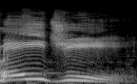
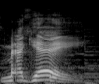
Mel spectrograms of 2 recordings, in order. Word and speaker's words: Maggey: Maggie. That's not how you pronounce it. And the victim was left-handed. Maggie. That's not how you pronounce my name, Mr. Wright. Maggie. Close enough, I guess. Maggay.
